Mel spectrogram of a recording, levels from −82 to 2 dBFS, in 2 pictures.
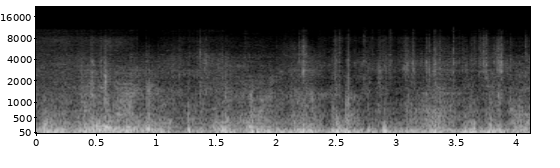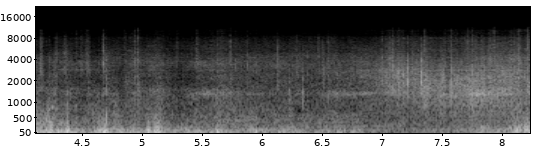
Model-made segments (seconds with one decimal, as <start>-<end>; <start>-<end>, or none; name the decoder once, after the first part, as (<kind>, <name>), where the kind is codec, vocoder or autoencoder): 0.0-6.0 (codec, SNAC); 6.8-8.2

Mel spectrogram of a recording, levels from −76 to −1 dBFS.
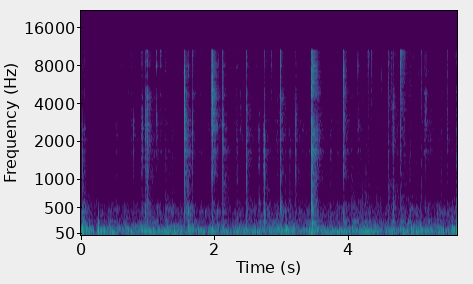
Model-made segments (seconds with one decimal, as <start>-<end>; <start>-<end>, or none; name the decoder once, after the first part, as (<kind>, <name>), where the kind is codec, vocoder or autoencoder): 0.0-4.2 (codec, SNAC); 5.1-5.6

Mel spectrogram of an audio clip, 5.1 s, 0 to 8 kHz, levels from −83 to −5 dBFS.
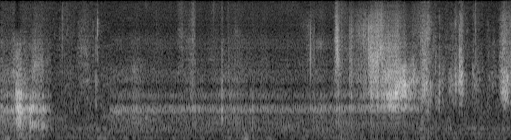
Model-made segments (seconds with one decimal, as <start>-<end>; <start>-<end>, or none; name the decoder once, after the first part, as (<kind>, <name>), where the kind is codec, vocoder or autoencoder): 0.0-0.5 (codec, ZipCodec); 1.1-4.2

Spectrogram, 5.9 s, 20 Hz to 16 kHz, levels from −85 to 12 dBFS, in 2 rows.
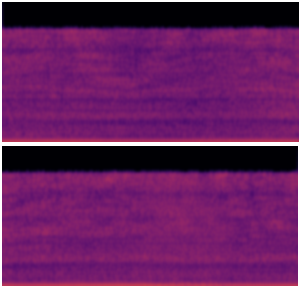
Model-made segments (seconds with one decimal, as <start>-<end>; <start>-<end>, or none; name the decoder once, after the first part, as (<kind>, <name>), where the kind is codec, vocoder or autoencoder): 4.4-5.3 (autoencoder, DAC-VAE)

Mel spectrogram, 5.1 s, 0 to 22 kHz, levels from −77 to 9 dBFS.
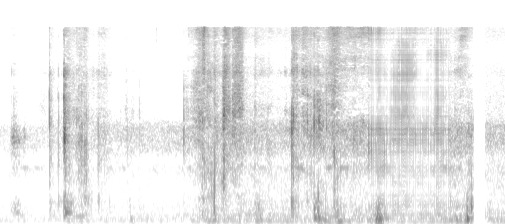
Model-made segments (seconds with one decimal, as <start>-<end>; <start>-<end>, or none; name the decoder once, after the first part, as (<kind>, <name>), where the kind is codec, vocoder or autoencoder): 3.7-4.5 (vocoder, BigVGAN v2)

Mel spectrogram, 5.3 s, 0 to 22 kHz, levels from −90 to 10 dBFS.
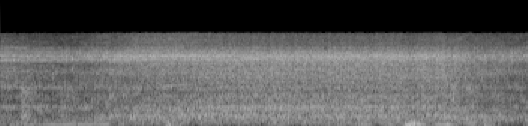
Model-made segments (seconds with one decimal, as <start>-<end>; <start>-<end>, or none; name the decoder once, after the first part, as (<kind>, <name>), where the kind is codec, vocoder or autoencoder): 0.6-1.4 (codec, HILCodec); 4.3-5.3

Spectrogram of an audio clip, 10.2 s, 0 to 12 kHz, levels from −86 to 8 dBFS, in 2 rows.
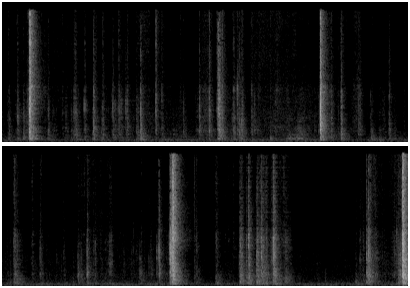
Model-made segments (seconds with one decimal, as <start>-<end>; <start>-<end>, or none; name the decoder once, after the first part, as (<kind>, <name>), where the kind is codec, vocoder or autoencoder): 8.0-8.8 (vocoder, Vocos)

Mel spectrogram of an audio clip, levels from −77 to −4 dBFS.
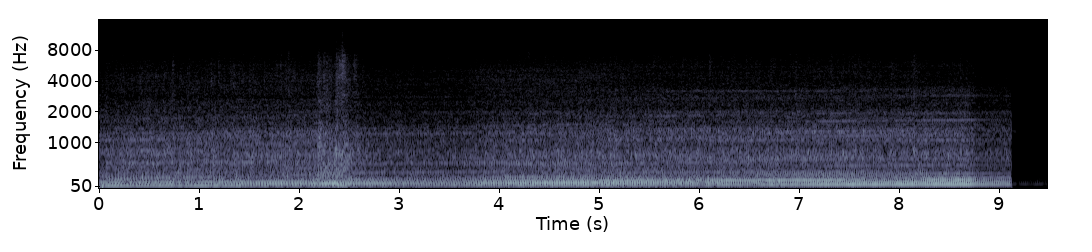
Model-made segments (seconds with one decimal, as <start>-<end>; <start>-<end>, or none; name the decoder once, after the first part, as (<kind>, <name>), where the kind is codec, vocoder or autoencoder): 2.3-3.2 (vocoder, BigVGAN v2); 4.9-6.8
